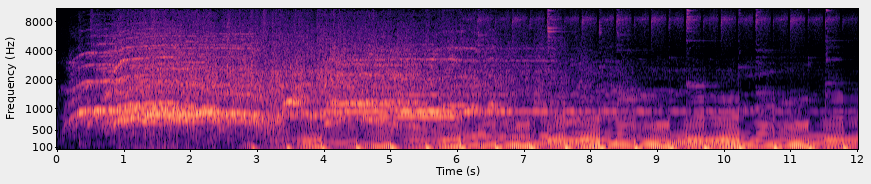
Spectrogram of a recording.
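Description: A lively crowd cheers, yells and whoops loudly for several seconds, the noise gradually thinning as music with a steady bass beat rises up beneath it.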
